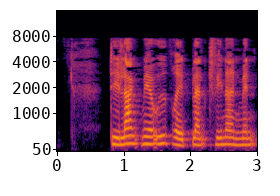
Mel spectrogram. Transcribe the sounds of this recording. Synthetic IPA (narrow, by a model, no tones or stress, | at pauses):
d̥e̝æɐlɑ̈ŋ̰d̥̚me̝ːɐuð̞ˠb̥ʁɛ̰ːd̥̚b̥læn̰d̥̚kʰʋe̝nɐenmen̰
